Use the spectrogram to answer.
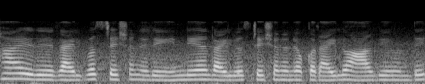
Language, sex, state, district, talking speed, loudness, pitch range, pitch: Telugu, female, Andhra Pradesh, Visakhapatnam, 155 wpm, -14 LUFS, 205-225 Hz, 215 Hz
